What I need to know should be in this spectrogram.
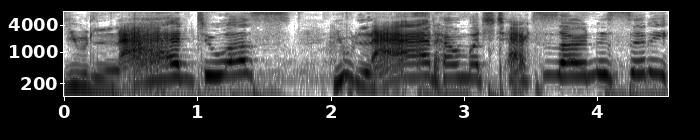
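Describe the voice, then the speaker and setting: Someone uses a put-on character voice, pitched high and delivered at a fairly slow pace. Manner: indignant, brash, comic.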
